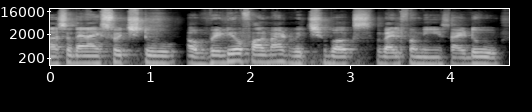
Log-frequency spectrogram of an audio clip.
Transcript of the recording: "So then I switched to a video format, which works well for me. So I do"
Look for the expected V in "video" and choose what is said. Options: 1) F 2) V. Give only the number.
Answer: 2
